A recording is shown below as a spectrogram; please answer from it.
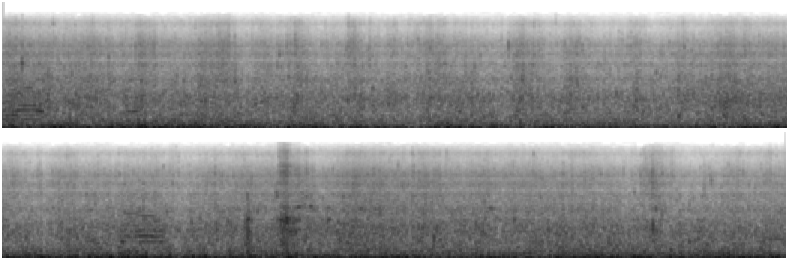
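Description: Steady wind buffeting the microphone over the rush of water along the hull of a heeled sailboat under sail. Faint voices come through briefly about six and seven seconds in.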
